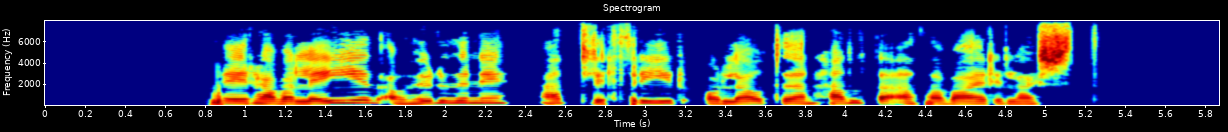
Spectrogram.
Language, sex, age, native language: Icelandic, female, 30-39, Icelandic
